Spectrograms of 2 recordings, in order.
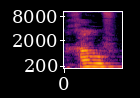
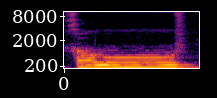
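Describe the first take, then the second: First: The vowel before the final consonant is short. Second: The vowel before the final consonant is lengthened. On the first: The speaker calls it wrong. "ഇങ്ങനെ നിർത്തരുത്" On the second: The speaker calls it right. "ഇങ്ങനെ നീട്ടി നിർത്തുന്ന"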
